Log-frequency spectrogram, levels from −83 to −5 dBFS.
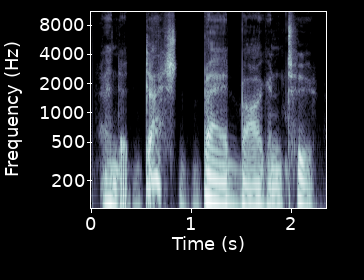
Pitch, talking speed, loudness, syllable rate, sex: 95 Hz, 155 wpm, -18 LUFS, 3.5 syllables/s, male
